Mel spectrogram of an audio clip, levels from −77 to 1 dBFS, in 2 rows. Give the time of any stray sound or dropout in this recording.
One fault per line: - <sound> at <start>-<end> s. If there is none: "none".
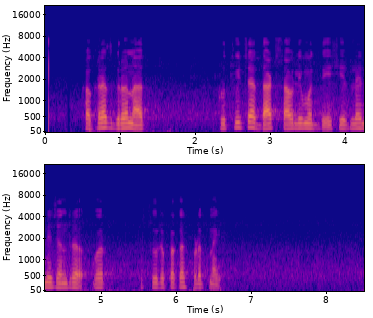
none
